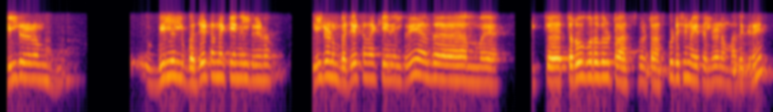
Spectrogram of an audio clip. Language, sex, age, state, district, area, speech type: Kannada, male, 18-30, Karnataka, Belgaum, rural, conversation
